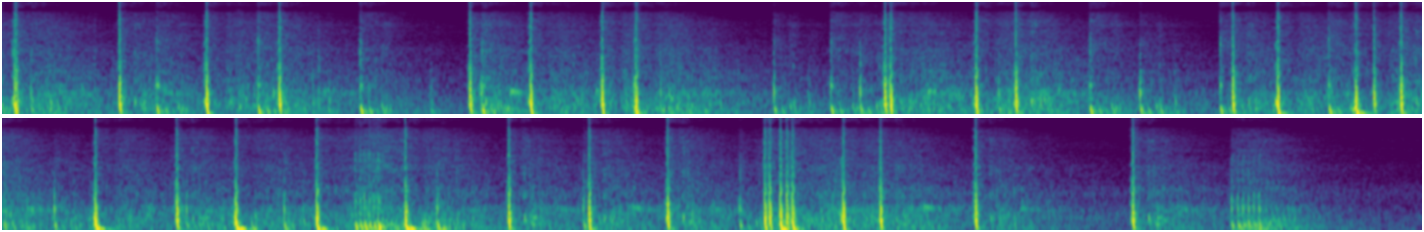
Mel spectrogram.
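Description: Fireworks display: aerial shells bursting in a rapid run of sharp bangs, several a second, with one louder burst about two-thirds of the way through. The bangs thin out and grow quieter near the end.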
